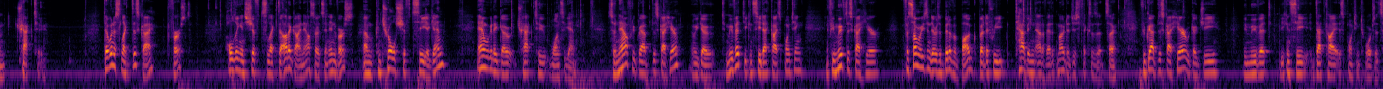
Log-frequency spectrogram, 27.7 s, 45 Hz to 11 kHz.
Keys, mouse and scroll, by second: 2.4 click, 3.6 g, 4.3 right click, 5.6 shift+click, 7.2 ctrl+p, 8.4 ctrl+shift+c, 11.3 scroll down 1, 11.5 alt+a, 11.8 scroll up 1, 12.6 click, 13.0-15.9 shift+middle drag, 14.1 g, 15.9 right click, 16.5 click, 18.2 scroll up 1, 19.1 scroll down 1, 20.5 Tab, 21.6-22.1 scroll up 1, 22.4 click, 22.9-26.0 shift+middle drag, 23.9 g, 26.0 right click, 27.2 scroll down 1.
